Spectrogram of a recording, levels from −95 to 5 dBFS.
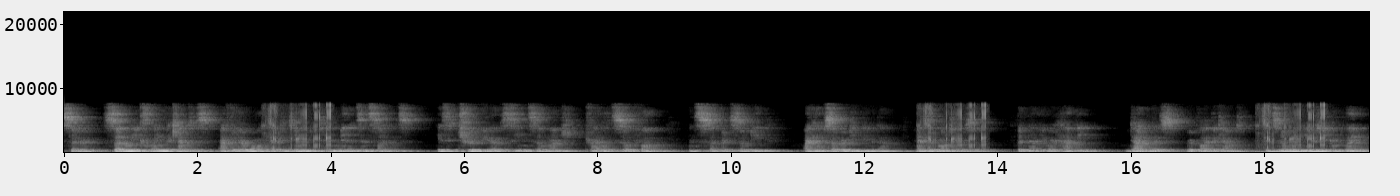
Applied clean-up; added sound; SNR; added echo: none; Squeak / Tools; 1 dB; reverberation time 1.2 s.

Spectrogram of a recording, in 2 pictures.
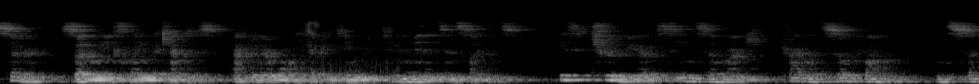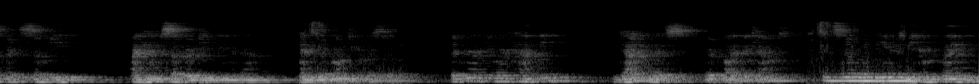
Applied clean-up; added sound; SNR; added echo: neural separator model SepFormer DNS4.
